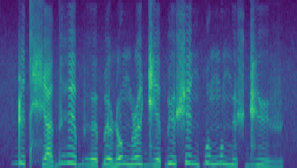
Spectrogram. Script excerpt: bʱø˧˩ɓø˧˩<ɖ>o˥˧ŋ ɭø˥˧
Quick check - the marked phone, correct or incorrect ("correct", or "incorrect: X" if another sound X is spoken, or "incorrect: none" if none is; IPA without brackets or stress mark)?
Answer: incorrect: ɳ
